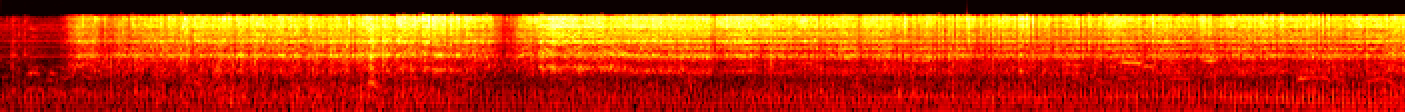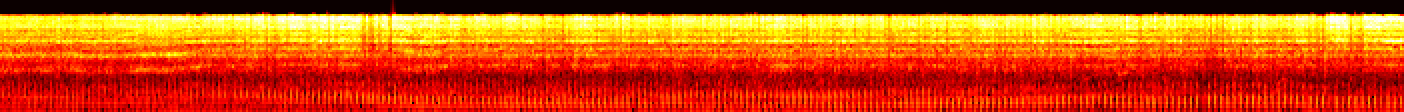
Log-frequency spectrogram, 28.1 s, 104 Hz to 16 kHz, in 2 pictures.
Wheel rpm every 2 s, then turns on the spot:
50, 150, 140, 160, 160, 160, 160, 170, 220, 230, 230, 230, 230, 230.
none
